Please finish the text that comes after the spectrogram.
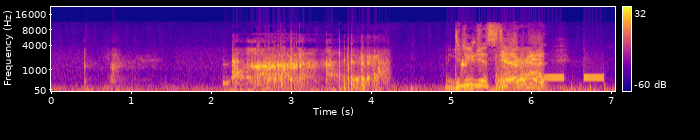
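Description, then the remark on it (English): Muffled, garbled cell phone line noise crackles and rustles in two loud bursts, probably from a cell phone held down the front of a caller's pants, then two short electronic beeps sound as the call drops. “Yeah, that was probably his cell phone down his pants.”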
